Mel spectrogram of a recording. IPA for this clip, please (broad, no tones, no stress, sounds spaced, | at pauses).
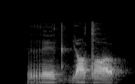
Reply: r e d ɠ i dˤ ʌ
